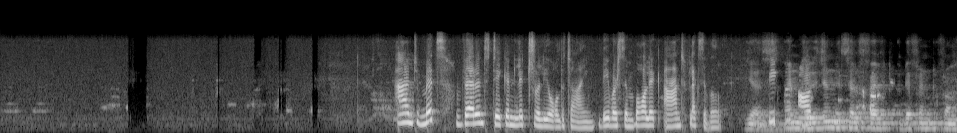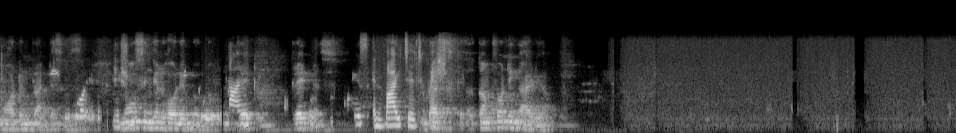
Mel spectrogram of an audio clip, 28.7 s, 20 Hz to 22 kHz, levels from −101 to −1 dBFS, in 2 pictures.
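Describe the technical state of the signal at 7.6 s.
At 7.6 s the speech is intact, with no dropout, glitch or distortion, only the ordinary call-path character of audio band-limited to 8 kHz.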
